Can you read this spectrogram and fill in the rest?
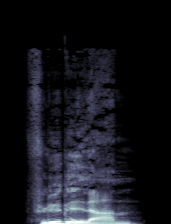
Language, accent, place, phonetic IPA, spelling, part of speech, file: German, Germany, Berlin, [ˈflyːɡl̩ˌlaːm], flügellahm, adjective, De-flügellahm.ogg
- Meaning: 1. broken-winged (e.g. of birds) 2. lacking in energy, struggling (e.g. of athletes or political entities)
